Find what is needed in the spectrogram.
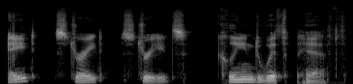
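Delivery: slow tongue-twister demonstration; slow, deliberate articulation; careful tongue twister. Shown as a demonstration. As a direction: separate every word, slowly and precisely. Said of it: "a little bit of a tongue twister".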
